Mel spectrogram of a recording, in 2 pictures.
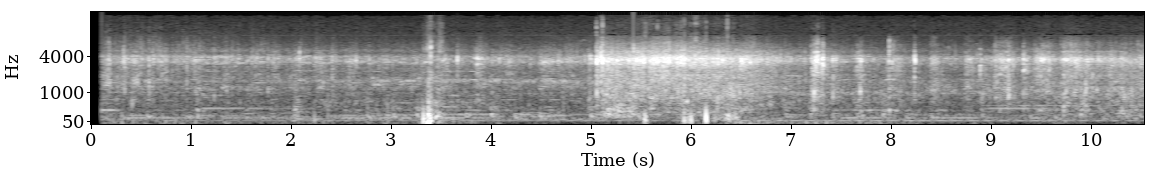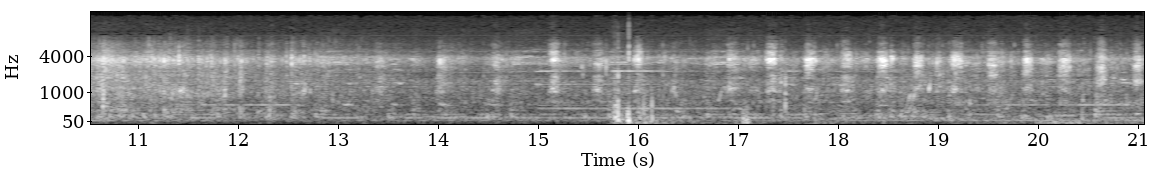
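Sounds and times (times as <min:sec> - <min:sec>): water splashing: 0:00.1 - 0:13.4
dog plunging into water: 0:05.0 - 0:08.1, 0:08.8 - 0:12.2.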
